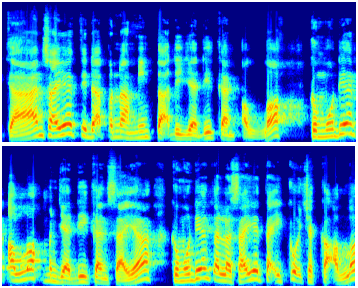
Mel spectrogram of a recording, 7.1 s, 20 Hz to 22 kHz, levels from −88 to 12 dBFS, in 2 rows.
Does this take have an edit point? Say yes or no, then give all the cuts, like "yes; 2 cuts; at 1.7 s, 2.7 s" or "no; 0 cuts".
no; 0 cuts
